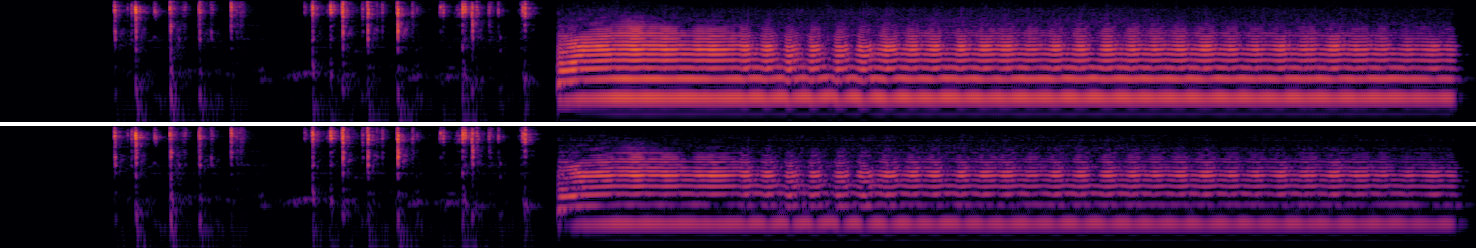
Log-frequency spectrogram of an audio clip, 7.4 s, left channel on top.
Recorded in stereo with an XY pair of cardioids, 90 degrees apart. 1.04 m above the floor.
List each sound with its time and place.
0.6 s typing on a keyboard: 5° left, 0.6 m
2.8 s a trumpet: 70° left, 0.6 m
